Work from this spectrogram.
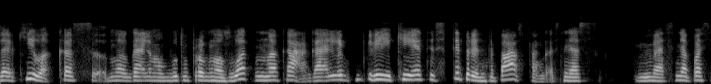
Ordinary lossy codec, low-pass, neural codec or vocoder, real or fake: Opus, 24 kbps; 7.2 kHz; codec, 16 kHz, 2 kbps, FreqCodec, smaller model; fake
